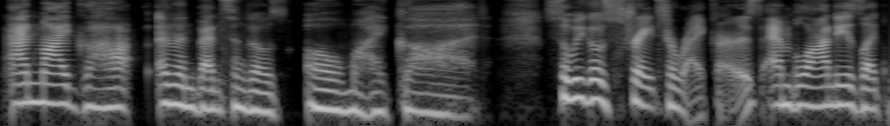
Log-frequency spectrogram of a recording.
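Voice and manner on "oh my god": slow, lower-pitched oh my God; slowed right down, dropped in pitch; appalled realisation. Retold or imitated. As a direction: draw it out in retold dismay. Retold detective's horrified realisation.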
